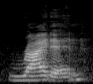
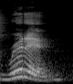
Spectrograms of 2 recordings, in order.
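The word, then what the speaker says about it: Riden: listen to the audiobook, apparently his name is pronounced Ridden. Who's Ridden? Who's Ridden? All I know is Raiden. I don't know. No, why is his name Ridden? His name is spelled out R-I-D-E-N. Why is it pronounced like R-I-D-D-E-N?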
